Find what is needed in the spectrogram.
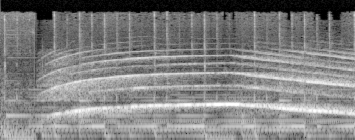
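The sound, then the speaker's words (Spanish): A police patrol car siren in a city: one long, loud wail that sweeps up sharply, holds high, then slowly sinks back toward the end. “las sirenas de los patrulleros volvieron a sentirse en la ciudad”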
